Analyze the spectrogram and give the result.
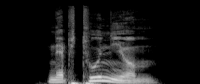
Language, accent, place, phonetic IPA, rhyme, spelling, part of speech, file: German, Germany, Berlin, [nɛpˈtuːni̯ʊm], -uːni̯ʊm, Neptunium, noun, De-Neptunium.ogg
- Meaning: neptunium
